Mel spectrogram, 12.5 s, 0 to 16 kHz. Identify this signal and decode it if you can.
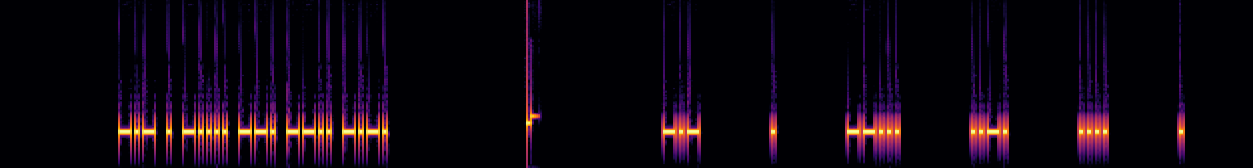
Morse code, heard as a keyed tone, about 30 wpm, spaced as for 15 wpm, 700 Hz. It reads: KE6GZC KE7FHE
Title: USA Call Signs - 6 Characters - 6x Character Spacing - 30wpm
